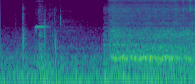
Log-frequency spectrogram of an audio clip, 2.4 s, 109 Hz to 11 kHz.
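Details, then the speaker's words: Magic Chef/RCA 3.0-liter washing machine that showed E3 error, previously had its water pump replaced, now repaired; after a click, a steady hiss of water entering with a faint valve hum, filling normally. "you can hear the water flow before we couldn't hear the water flow so that's why we were getting Eric hold so we're good to go the machine is fixed"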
